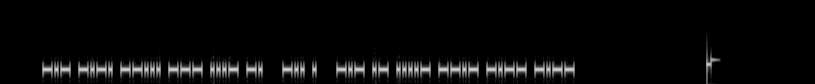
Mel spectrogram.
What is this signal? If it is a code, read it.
Morse code, heard as a keyed tone, about 40 wpm, 700 Hz. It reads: KC7OVN DE KA4QYY
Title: USA Callsign DE Callsign 40wpm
